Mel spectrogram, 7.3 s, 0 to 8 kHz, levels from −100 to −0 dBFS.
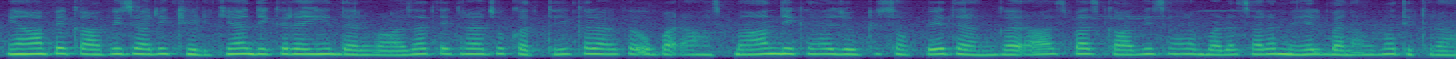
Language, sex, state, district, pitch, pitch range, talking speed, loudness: Hindi, female, Uttar Pradesh, Budaun, 255 Hz, 240-265 Hz, 305 wpm, -31 LUFS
